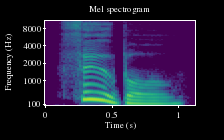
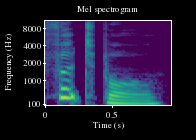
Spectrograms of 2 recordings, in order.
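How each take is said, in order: First: The T becomes a glottal stop. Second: The T is fully pronounced. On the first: It sounds casual and ordinary. "the T is gone. I cut the sound in my throat" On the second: It sounds very formal. "If I pronounce the true T"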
